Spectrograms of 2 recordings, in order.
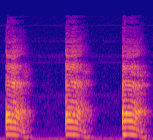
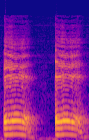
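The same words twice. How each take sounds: First: "에" as English æ with tongue pressed down; falling, pressed æ on "에"; pressed English vowel. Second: "에" as a plain Korean e, tongue not pressed; level, held Korean "에"; unpressed Korean vowel. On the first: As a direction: push the back of the tongue down through "에". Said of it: "눌리면서". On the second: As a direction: say "에" without pushing the tongue down. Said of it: "이게 아니라 눌리면서". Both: Shown as a demonstration.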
